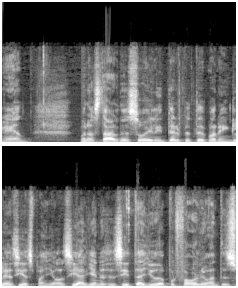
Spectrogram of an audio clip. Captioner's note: speaks in a foreign language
